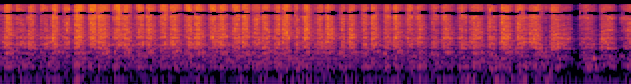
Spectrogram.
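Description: Long acrylic fake nails scratch along the fluted edge and face of a flat brown corrugated cardboard piece held by its edge. The result is a dry, raspy, bright rubbing sound made of rapid, uneven strokes that continue steadily, with almost no low end.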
